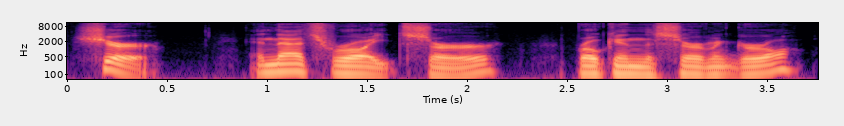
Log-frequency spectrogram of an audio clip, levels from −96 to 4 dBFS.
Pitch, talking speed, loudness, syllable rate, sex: 110 Hz, 160 wpm, -17 LUFS, 4.2 syllables/s, male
